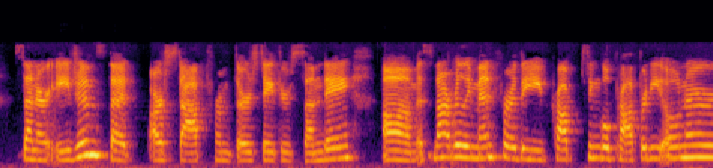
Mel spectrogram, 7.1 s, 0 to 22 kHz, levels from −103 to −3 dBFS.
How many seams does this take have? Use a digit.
0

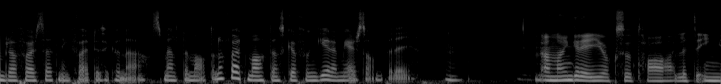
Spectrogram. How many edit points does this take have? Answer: 1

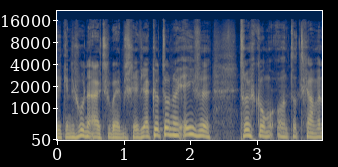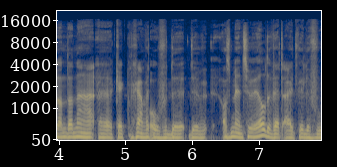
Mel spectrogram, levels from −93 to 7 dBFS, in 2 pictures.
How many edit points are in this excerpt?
2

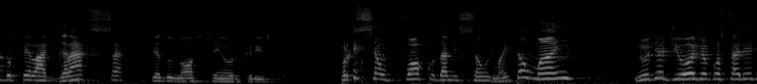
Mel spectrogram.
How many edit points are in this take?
4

